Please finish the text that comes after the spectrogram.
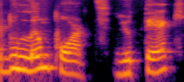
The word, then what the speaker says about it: TeX: do lan por mil tec é o tal epson que por isso que ele pronuncia tec o tex então pode parecer se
